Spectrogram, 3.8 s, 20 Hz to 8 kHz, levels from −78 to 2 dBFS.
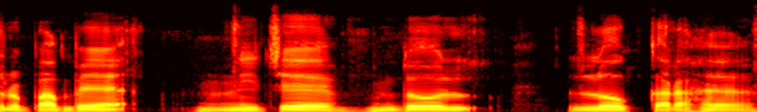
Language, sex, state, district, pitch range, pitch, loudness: Hindi, male, Tripura, Dhalai, 115-120 Hz, 120 Hz, -18 LUFS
